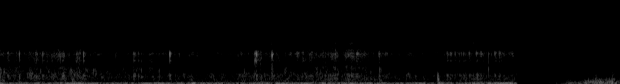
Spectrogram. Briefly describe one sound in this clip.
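Muffled underwater noise rumbles and crackles.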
